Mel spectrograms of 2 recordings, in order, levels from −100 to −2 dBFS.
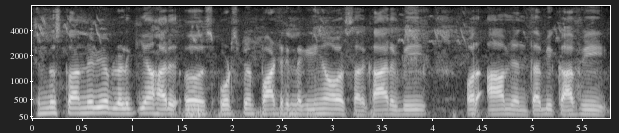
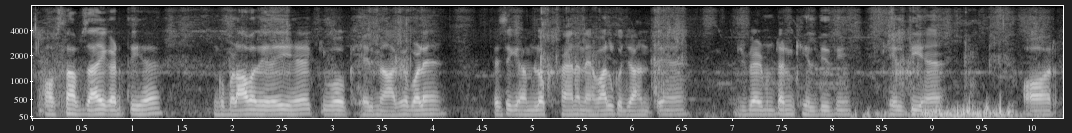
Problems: background sounds at intervals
